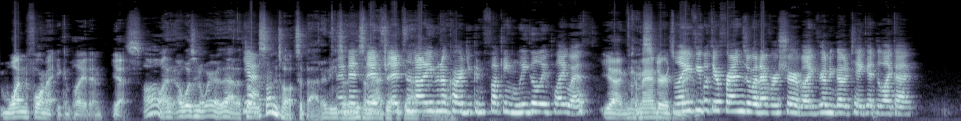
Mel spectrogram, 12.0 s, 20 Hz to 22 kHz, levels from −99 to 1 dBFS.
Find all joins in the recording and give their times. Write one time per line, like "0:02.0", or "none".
0:01.3
0:03.2
0:08.8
